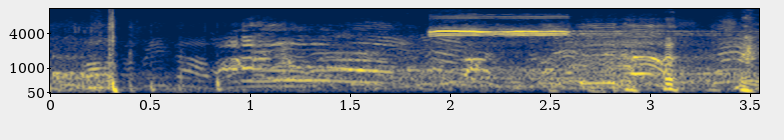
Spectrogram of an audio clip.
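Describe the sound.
A sharp thud, then a player's shrill scream after a hard foul rises out of noisy crowd chatter and shouting on a sports pitch, in the third minute of a Sunday 8 a.m. match, with voices continuing around it.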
